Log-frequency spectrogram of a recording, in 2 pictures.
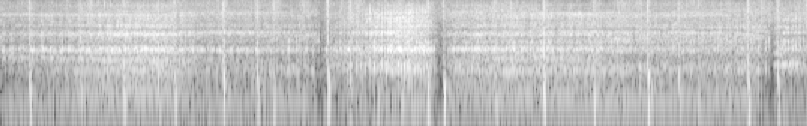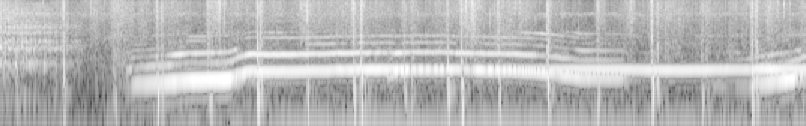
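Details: Wolves howling: after a rough, noisy opening, a clear howl rises in steps, holds a long plateau, then drops, and a second voice rises at the end. Rhythmic clicking taps run through the clip.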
